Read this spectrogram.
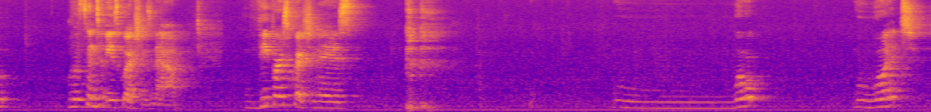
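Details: Stuttering in an adult man reading questions; some stuttering edited out, though still representative.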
